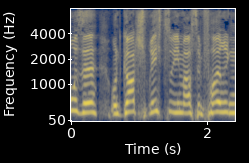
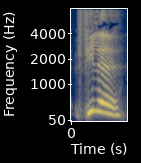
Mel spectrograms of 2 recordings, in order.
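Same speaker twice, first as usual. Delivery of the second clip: ordinary talk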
